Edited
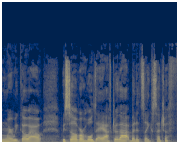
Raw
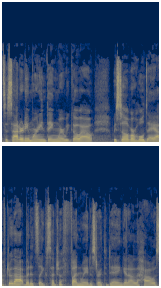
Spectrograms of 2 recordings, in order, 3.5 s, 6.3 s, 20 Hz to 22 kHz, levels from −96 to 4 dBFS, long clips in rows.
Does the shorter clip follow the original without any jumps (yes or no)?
yes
